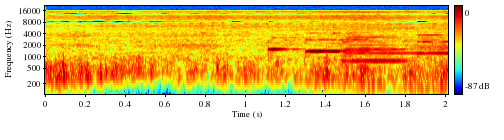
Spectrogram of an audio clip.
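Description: Ice cream truck's chime tune playing faintly, its notes coming in about a second in.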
